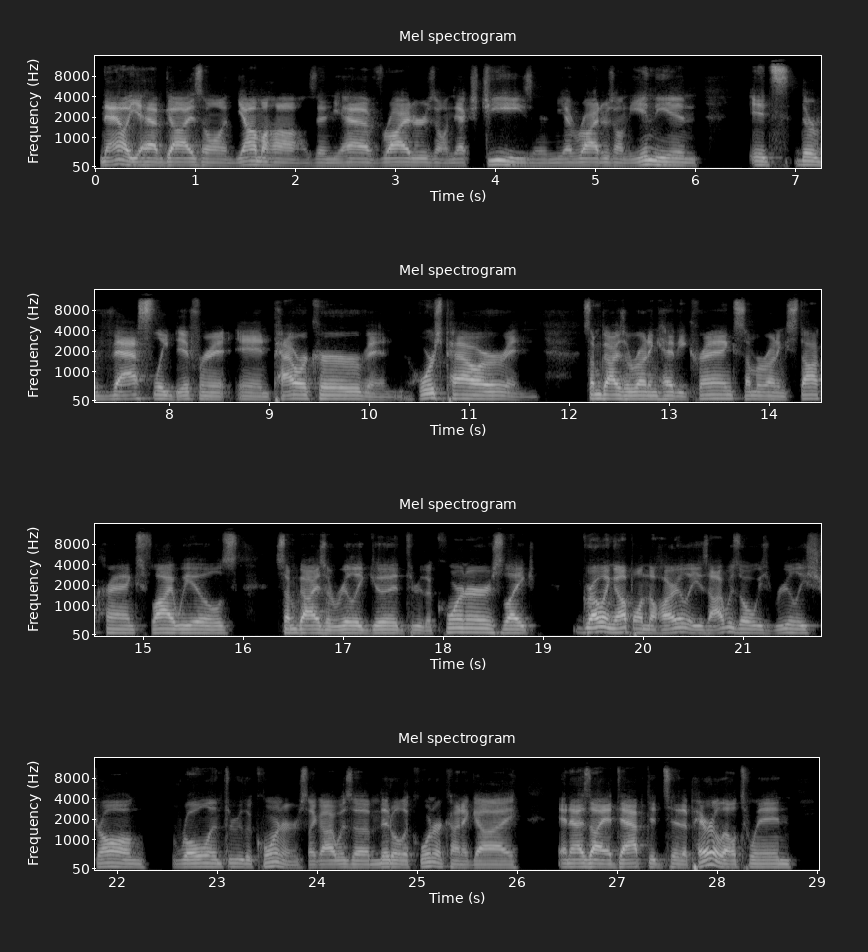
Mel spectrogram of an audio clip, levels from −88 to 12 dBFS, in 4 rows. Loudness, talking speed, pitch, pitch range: -25 LUFS, 175 wpm, 115 Hz, 105-120 Hz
